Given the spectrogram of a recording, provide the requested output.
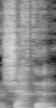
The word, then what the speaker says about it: Schaechter: The original pronunciations were Schechter, Schechtman, Schechterman, and.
